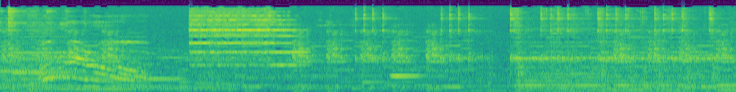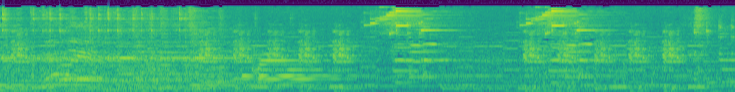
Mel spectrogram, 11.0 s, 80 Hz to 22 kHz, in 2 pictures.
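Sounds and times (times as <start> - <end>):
bright ringing slot machine chime: 1.4 - 2.4, 7.3 - 10.2.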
